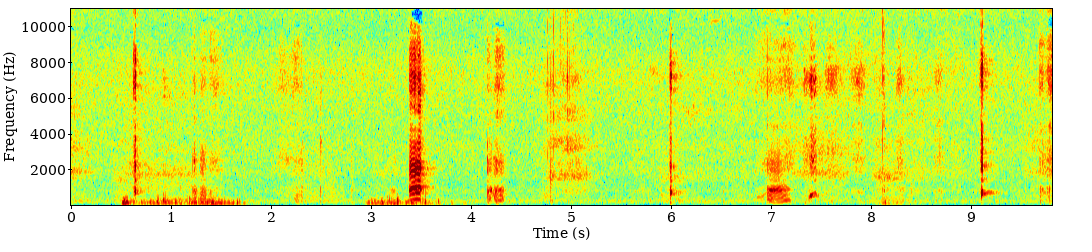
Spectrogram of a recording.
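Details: Two-month-old infant with hiccups: soft babbling with several short, sharp hiccup catches a few seconds apart.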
